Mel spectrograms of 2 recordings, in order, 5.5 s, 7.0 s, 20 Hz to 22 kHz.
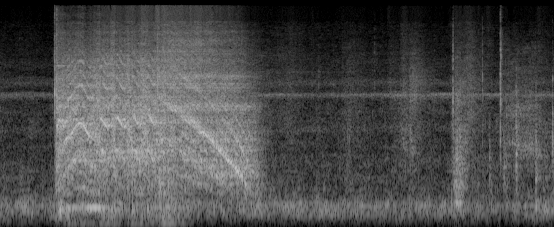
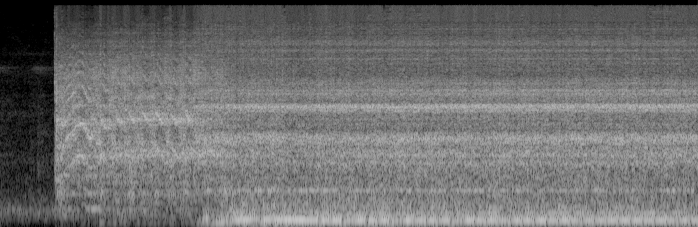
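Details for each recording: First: Jeep Cherokee XJ after a replacement 15 amp fuse went in: starter whirs hard for about two seconds and the engine never catches. Cranks without starting, traced to a blown fuse; a crank sensor issue was also suspected. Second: Jeep Cherokee XJ, restart after a blown fuse that had caused a breakdown was replaced: brief fuel pump whir, then the engine catches within a second and settles into a steady, even idle with no misses; normal start.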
